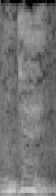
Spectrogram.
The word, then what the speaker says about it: не: Tidak tempatnya kata tidak, не, bahasa Rusia не, tapi pengucapannya ni, ya, pengucapannya ni.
